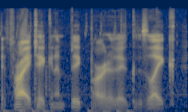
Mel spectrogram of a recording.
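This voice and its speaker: Low voiced guy streaming a game, really crisp bright edge, kinda thinking out loud, bit of noise. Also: quick pace, low-quality recording. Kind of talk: casual gaming chat.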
